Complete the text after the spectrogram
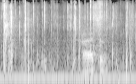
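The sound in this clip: A foil pack of trading cards is torn open with a crinkly, crackling rip of thin foil in several uneven bursts, over a steady low hum.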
